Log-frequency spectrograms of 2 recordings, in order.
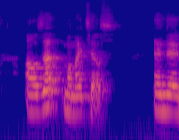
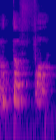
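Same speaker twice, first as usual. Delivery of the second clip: whispered aside; 6 semitones higher, 13 dB quieter than usual. Retold or imitated. Inner reaction retold.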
